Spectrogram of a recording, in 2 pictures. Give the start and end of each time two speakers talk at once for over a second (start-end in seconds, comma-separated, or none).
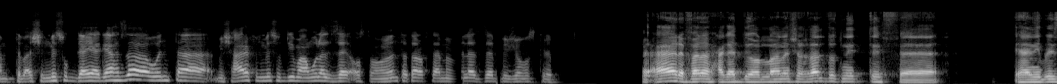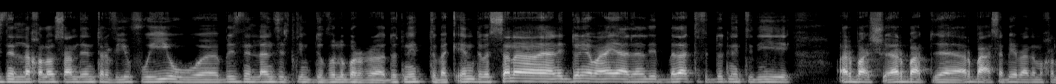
none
